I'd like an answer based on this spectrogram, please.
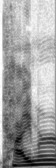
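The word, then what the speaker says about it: Qimir: it the entire fight scene between Saul and kimer or because I guess that's actually how his name is pronounced now that I've uh I'm actually in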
